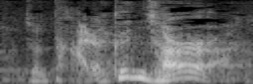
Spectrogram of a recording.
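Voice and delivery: plain reading voice

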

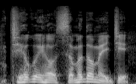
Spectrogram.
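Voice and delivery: usual speaking voice

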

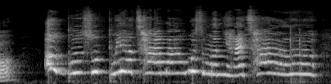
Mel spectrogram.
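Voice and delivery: high, shrill-pitched imitation of an angry auntie; mock scolding auntie. Customer scolding the gas station girl, high mock scold. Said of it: "他自己跑回来骂我说".

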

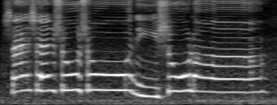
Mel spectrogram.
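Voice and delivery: high, long-held taunting call; child's high singsong victory yell; loud shout. A narrator's reading. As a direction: shout it through a hole, stretching the last words. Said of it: "对着里面大喊".

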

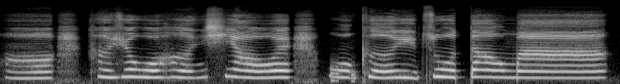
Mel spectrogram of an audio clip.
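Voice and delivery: put-on high, slow, hesitant child voice; a small child doubting himself; timid little boy. Kakai wondering if he is brave enough, timid.

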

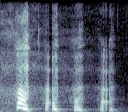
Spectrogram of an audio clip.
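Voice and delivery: loud acted burst of laughter; hearty toasting laugh. A narrator's reading. Drinker laughing after the toast, hearty. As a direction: laugh out in a quick rolling run.

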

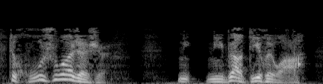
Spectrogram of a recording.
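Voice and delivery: loud, high, sputtering; indignant denial. A narrator's reading. Husband denying his mother's accusation, indignant. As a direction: snap back in protest, stumbling on "you".

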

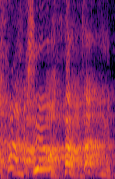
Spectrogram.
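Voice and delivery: breaking into a high-pitched giggle; can't stop laughing; storyteller collapses into laughter; high helpless laugh. Real, not acted. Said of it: "讲不下去了".

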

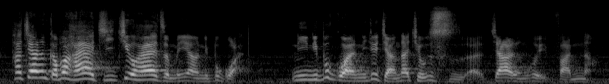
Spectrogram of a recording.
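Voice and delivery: ordinary talk

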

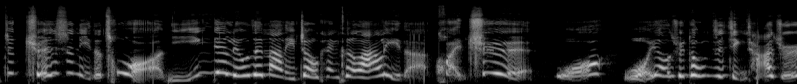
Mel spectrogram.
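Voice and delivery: high-pitched blaming rant, partly hissed; frantic officer scolding his servant, high and agitated; angry outburst. A narrator's reading. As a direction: vent all the frustration on him. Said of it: "把所有的怨气都发泄到了他的身上".

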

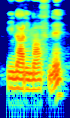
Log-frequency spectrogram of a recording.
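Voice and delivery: ordinary talk

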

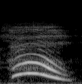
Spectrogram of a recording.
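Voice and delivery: high, sliding hey; storybook start of surprise; startled exclamation. A narrator's reading. Relieved hero greeted at home.

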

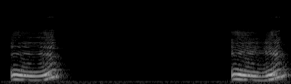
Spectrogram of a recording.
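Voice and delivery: "mm" hummed falling, then swinging back up; third tone demo. Shown as a demonstration. Teacher modelling the third tone for learners, dipping hum that rises. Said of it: "Repeat after me for two times".

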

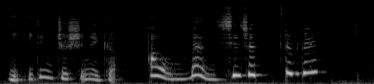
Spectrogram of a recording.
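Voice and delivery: high, playful little elf; giggly elf. A narrator's reading. Little elf guesses who Mr. Arrogant is, high and playful. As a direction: tease him in a high elf voice. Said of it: "笑嘻嘻地说".

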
